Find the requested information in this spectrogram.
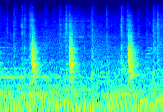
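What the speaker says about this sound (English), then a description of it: "I do not make that much noise when I'm cutting onions" A knife chopping white onions on a board in a butter chicken cooking demo, three firm, evenly spaced thuds ringing clearly over a steady low background.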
